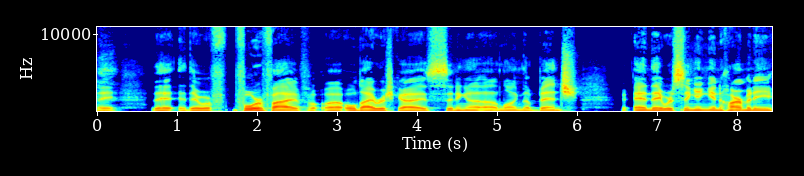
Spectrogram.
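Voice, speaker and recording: In a very clean recording with a silent background, a man with an American accent speaks in a very deep, low pitch. His intonation is fairly even and his pace fairly slow. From Chicago. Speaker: author and podcaster. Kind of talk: casual chat. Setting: recorded in a holiday rental.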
